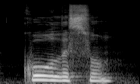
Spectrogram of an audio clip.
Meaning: wheel
- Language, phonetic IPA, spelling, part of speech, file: Ukrainian, [ˈkɔɫesɔ], колесо, noun, Uk-колесо.ogg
